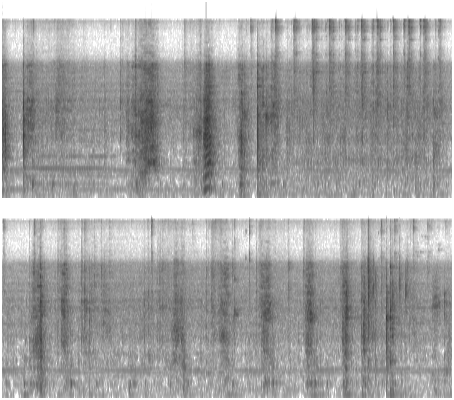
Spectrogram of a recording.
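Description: A spoon scraping and stirring thick, sticky tamarind-jaggery paste around a kadai in irregular strokes, keeping the thickening candy pulp from catching on the bottom. A faint steady hum runs underneath.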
